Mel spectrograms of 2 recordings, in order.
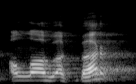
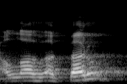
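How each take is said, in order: First: The last word ends on a bare r. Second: The last word ends with an added u vowel. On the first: "Roknya Anda sukun itu sunnah" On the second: "Anda dhamahkan boleh"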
